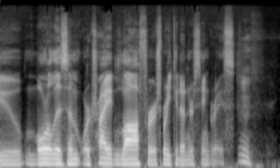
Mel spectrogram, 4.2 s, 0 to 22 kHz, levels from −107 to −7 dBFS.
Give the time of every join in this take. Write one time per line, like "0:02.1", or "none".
0:01.7
0:02.4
